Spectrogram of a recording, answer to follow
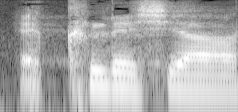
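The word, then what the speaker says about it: ἐκκλησία: 않습니다 교회를 신약성경 워너 헬라어로 발음하면 에클레시아 라고 발음 하는데요 하나님 나라는 바실 내의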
